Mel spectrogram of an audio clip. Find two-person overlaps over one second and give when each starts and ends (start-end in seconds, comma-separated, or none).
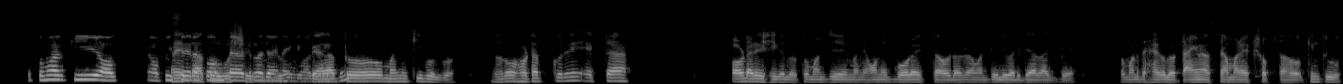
1.7-3.4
